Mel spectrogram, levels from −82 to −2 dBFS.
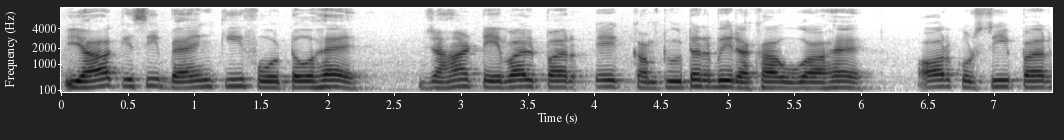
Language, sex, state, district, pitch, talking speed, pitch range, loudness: Hindi, male, Madhya Pradesh, Bhopal, 170 Hz, 145 wpm, 165-185 Hz, -16 LUFS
